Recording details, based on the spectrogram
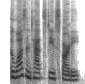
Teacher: Notice that the emphasis here is on at, although prepositions normally have weak stress.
